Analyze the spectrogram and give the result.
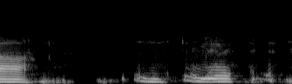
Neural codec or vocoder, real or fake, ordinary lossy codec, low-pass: codec, 16 kHz, 4 kbps, FunCodec, trained on LibriTTS, 50 frames a second; fake; none; 3.6 kHz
